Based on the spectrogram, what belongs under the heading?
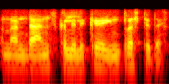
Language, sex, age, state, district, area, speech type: Kannada, male, 30-45, Karnataka, Davanagere, urban, conversation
